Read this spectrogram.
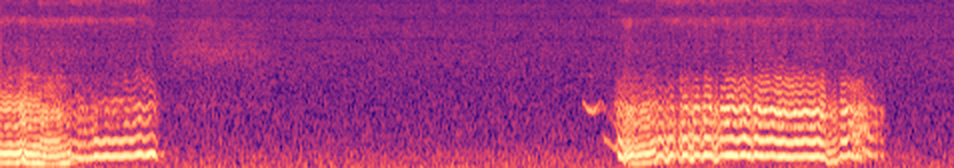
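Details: A sleeping Chihuahua gives whiny, harmonic snores: one tails off in the first second, and after a quiet pause another rises in, wavers, and lasts nearly two seconds.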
